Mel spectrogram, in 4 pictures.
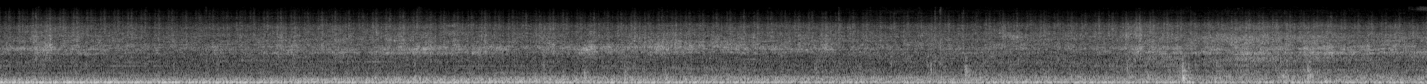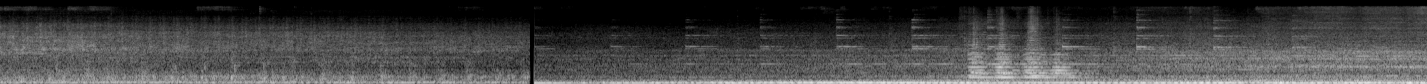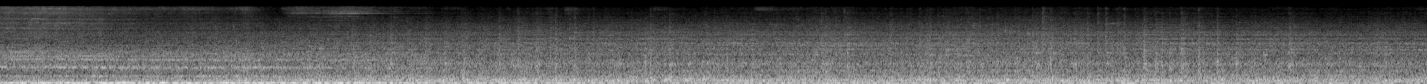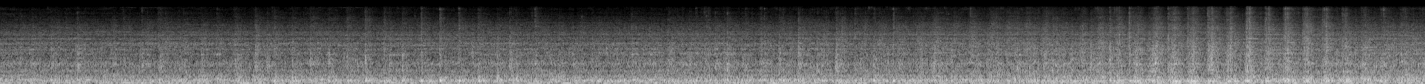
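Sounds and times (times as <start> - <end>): diesel locomotives rumbling: 0.0 - 57.0
train horn: 21.5 - 32.3.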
